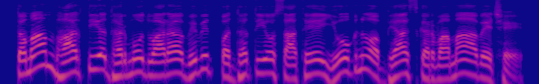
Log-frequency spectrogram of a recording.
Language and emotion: Gujarati, neutral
